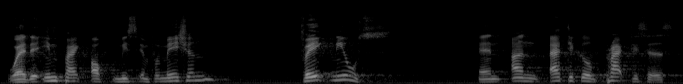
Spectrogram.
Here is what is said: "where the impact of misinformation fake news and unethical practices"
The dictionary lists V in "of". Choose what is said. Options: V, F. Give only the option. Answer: F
